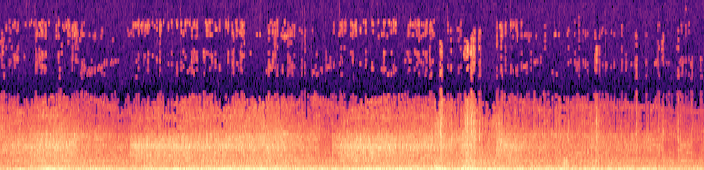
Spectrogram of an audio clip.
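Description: Vehicle engine and road noise heard from inside the cab on a dashcam recording while driving, a steady low rumble. A single sharp knock about nine seconds in.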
